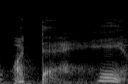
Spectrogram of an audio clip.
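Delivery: muttered whisper under the breath. Retelling how a student reacted to homework: imitating someone muttering under breath. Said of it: "She would be like".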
